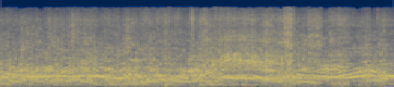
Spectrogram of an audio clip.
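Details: Female lion mercilessly attacking and biting a male lion: continuous loud, harsh snarling roars with a wavering tone, unbroken for over five seconds, and growls layered over one another.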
